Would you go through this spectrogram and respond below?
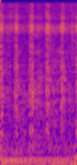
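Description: Puppy panting in quick, steady breaths close by, soft and continuous with faint room noise and no talk.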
